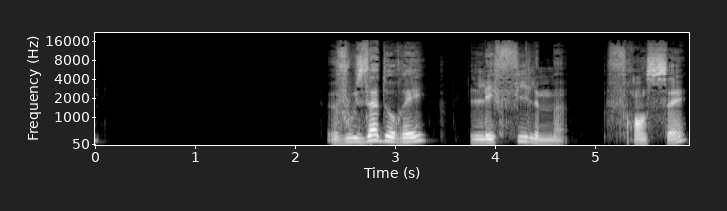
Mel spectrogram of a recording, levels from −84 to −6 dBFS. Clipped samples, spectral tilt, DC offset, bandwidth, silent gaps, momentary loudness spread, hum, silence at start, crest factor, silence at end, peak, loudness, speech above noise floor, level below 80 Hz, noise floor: under 0.1%; -3 dB/octave; under 0.1%; 16.5 kHz; none; 16 LU; none; 2.35 s; 20 dB; 0.05 s; 0 dBFS; -17 LUFS; over 73 dB; -62 dBFS; under -90 dBFS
